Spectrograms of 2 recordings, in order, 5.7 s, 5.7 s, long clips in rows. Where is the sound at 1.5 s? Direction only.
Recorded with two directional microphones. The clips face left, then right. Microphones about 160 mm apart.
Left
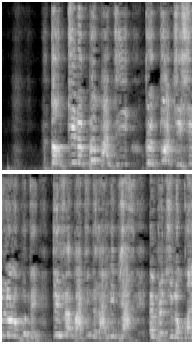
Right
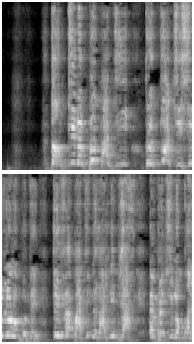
20° right (ahead or behind).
